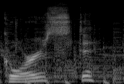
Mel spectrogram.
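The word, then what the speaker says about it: Gorsd: game it is, there's a game called Gorst. That is how you spell it, G-O-R-S-D.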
